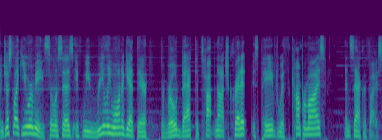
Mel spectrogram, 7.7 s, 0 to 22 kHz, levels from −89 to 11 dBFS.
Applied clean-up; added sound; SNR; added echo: neural separator model SepFormer DNS4.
